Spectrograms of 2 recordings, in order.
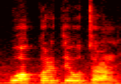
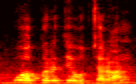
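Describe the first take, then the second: No difference in how they are said.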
